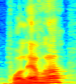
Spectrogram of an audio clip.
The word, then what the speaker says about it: Poilievre: Poilev. How do you pronounce that? Poilev. – Uh, Poilievre. And criticizing Justin Trudeau and his political allies.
